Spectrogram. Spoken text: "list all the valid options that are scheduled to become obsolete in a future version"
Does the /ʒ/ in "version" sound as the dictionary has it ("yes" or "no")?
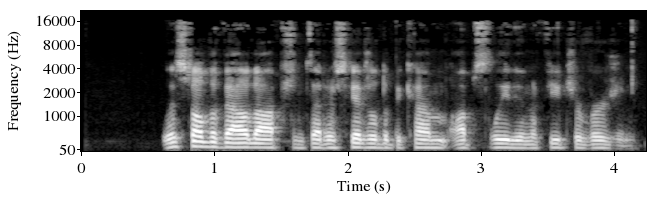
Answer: yes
